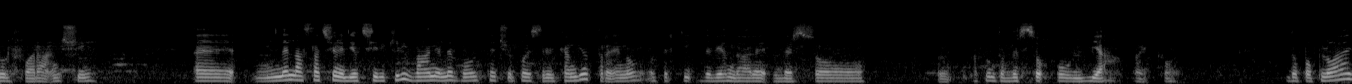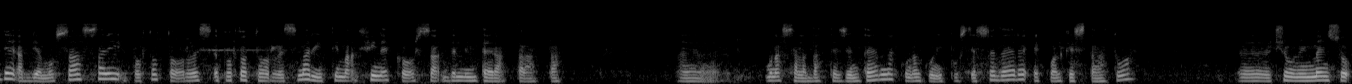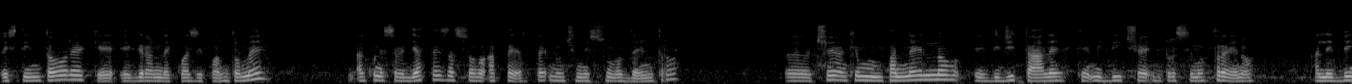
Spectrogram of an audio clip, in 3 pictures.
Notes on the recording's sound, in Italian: Audiodescrizione live prodotta il 2 Agosto 2022 poco prima delle 20 presso la stazione ferroviaria di Cagliari con smartphone Android a microfono bloccato.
